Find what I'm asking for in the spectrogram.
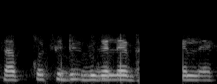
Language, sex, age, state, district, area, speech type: Maithili, male, 60+, Bihar, Saharsa, rural, conversation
